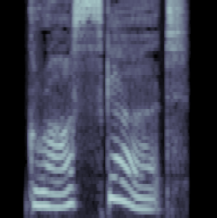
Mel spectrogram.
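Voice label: "grass skirt", British English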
